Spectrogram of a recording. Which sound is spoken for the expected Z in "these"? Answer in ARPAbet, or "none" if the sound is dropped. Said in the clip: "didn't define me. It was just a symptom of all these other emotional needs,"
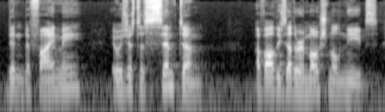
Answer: Z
